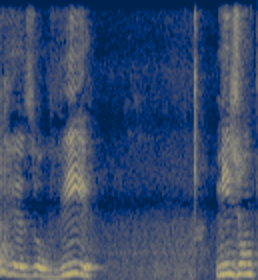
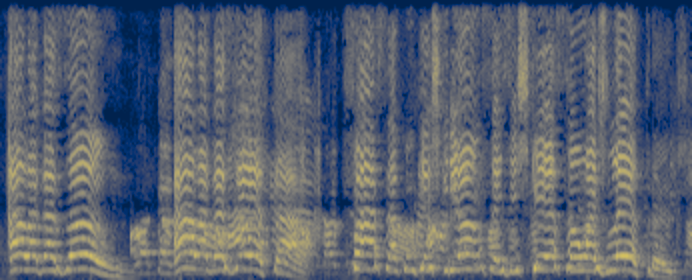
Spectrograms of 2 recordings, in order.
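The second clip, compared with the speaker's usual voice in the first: witch spell shout; 4 semitones higher than usual. Acted. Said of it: "palavras mágicas".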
